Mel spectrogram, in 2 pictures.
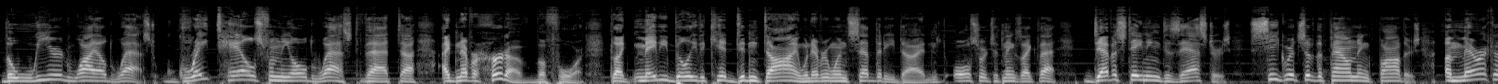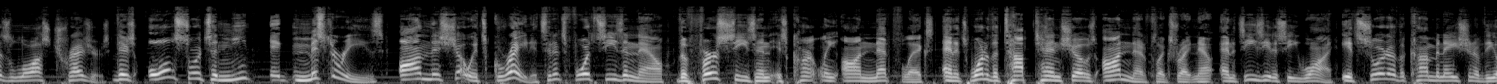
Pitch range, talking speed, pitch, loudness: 150-200 Hz, 190 wpm, 175 Hz, -19 LUFS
